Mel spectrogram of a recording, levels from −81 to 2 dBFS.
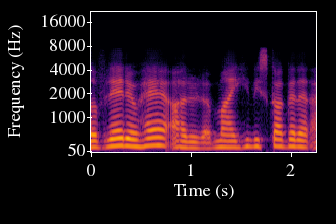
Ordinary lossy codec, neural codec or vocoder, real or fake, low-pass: none; codec, 16 kHz, 0.2 kbps, FocalCodec; fake; none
